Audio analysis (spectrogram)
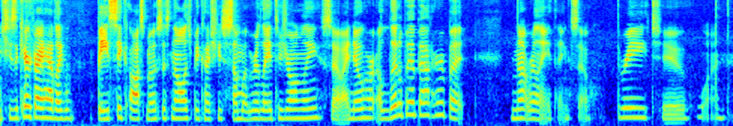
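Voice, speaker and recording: A woman's voice: medium pitch, gravelly. A woman streamer chatting casually and thinking aloud as she gives rambling, opinionated reactions. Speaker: streamer reacting to game character trailers.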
